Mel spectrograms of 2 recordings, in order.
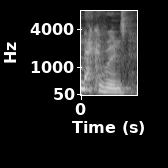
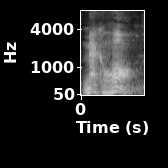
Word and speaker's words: macaron: must also mention that when i said macaroon in front of her she's also a french teacher she said say it correctly it's makaha right did i say recti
